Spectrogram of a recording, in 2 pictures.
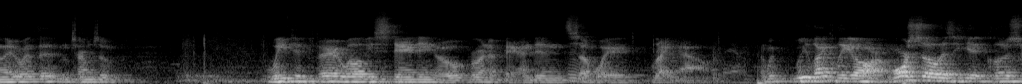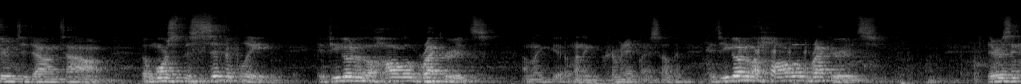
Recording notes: Live From L.A. Comic Con. Here’s the audio from last December’s Los Angeles Comic Con panel.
